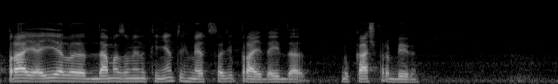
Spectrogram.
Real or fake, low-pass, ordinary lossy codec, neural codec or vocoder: real; 7.2 kHz; AAC, 48 kbps; none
